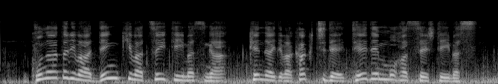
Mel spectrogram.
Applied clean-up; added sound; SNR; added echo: none; none; none; none.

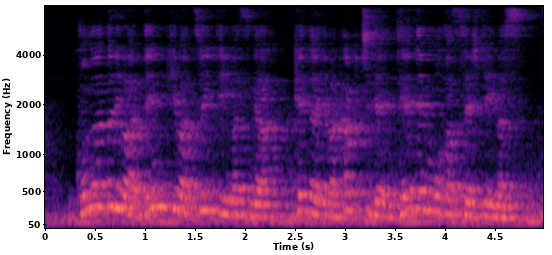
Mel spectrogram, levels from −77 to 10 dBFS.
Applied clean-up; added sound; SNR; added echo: none; none; none; reverberation time 0.9 s.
